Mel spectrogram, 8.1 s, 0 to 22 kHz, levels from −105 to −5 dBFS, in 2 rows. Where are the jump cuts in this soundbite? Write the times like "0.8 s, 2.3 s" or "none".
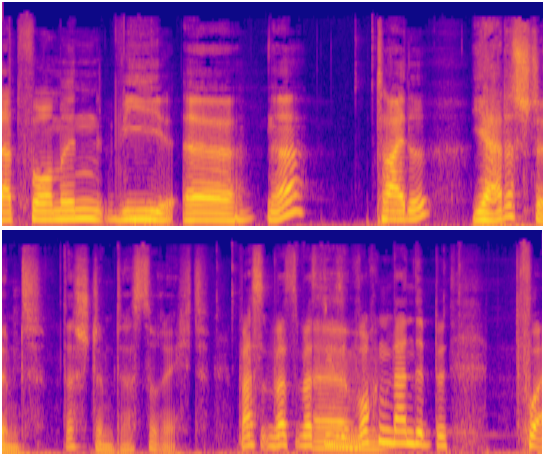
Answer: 3.5 s, 5.6 s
